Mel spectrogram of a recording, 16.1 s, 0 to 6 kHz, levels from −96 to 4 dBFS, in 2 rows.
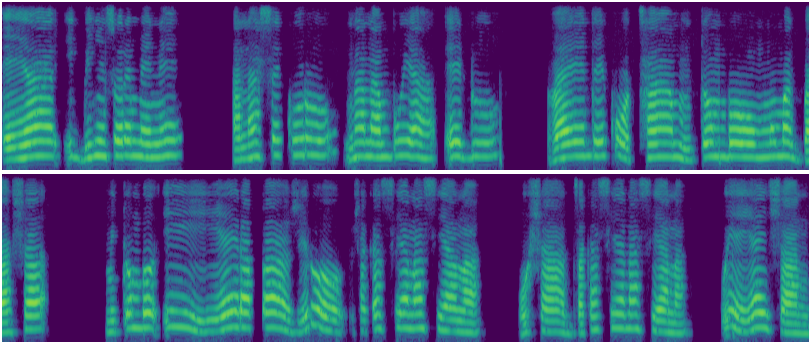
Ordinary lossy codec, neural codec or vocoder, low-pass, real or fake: Opus, 64 kbps; none; 5.4 kHz; real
